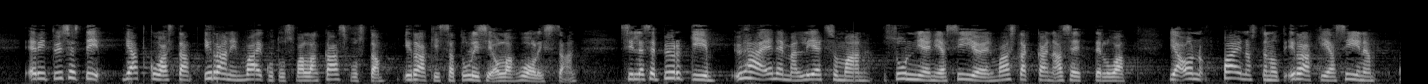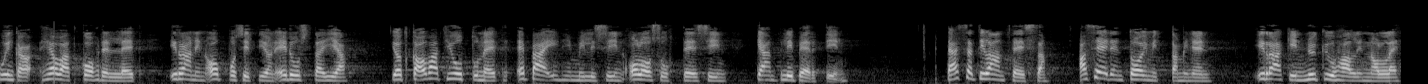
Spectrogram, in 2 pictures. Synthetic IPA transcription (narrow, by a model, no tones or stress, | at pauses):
ʔe̞ɾit̪yise̞st̪ijɑt̪kuʋɑst̪ɑirɑninʋɑjkut̪usʋɑlːɑŋkɑsʋust̪ɑʔirɑkisːɑt̪ulisio̞lːɑɦuo̞lisːɑ̰ːn | silːæse̞pyrkiːʔyɦæe̞ne̞mːællie̞t̪somɑːnsunːienjɑsiːjojenʋɑst̪ɑkːɑinɑse̞t̪ːe̞luɑ | jɑonpɑjnost̪ɑnut̪irɑkiɑsiːnæ | kuiŋkɑheo̞ʋɑt̪koɦde̞lːe̞ːt̪ | iɾɑnino̞pːosit̪io̞nedust̪ɑjiɑ | jo̞t̪kɑo̞ʋɑt̪juːt̪ːune̞ːt̪ʔe̞pæinhimilːisiːnʔo̞lo̞suht̪e̞ːsiːn | kæmplipert̪ḭːn | t̪æsːæt̪ilɑnt̪e̞ːsːɑ | ɑse̞jde̞nt̪o̞imit̪ːɑminen | ʔirɑkinːykyɦɑlːinːolːe̞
